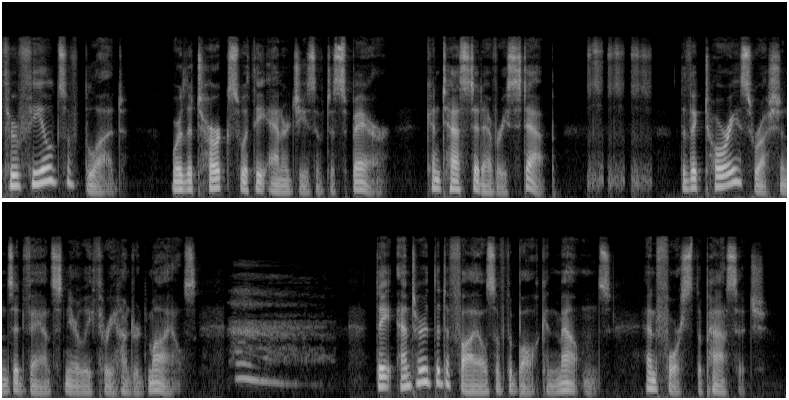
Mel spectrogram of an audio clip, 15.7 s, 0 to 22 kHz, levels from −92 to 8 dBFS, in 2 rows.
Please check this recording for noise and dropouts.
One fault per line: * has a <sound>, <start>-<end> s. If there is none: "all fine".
* has a laugh, 5.9-6.5 s
* has a sigh, 10.1-11.2 s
